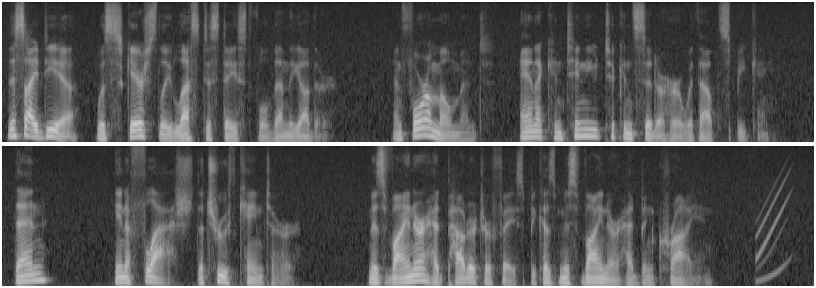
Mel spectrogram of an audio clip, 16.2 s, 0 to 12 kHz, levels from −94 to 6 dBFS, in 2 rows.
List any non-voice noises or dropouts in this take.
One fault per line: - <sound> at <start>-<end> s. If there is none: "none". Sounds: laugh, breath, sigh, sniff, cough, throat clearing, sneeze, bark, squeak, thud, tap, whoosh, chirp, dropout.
- chirp at 15.7-16.1 s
